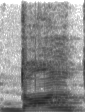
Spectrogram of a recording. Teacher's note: দন্ত এখানে ন রয়েছে যে ন হচ্ছে আমাদের সহধ্বনি। এই দন্ত শব্দ উচ্চারণ হচ্ছে আমাদের ঠিক দন্ত থেকে।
